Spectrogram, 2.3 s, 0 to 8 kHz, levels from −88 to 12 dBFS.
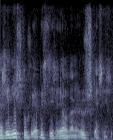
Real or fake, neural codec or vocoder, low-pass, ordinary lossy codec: real; none; none; none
